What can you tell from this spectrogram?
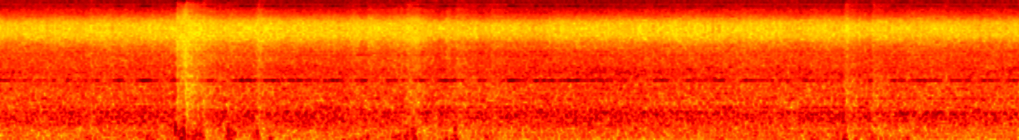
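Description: Diesel locomotive engine running, a steady low rumble with a faint steady high whine over it.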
